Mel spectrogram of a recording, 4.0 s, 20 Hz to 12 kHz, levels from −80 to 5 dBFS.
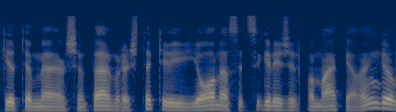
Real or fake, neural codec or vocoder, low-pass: fake; codec, 16 kHz, 0.5 kbps, FunCodec, trained on LibriTTS, 25 frames a second; 7.2 kHz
